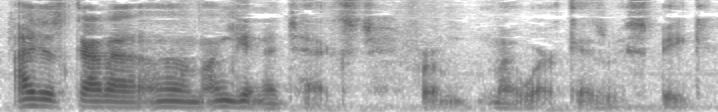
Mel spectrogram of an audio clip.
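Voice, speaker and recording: A woman's voice: deep voice, very animated, normal speed, gravelly, a little mellow, slight background noise. A woman hosting a casual live cooking stream from her home kitchen, talking to viewers as y'all, a bit hot and out of breath. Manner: chatty, addresses viewers as y'all. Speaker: cooking livestream host. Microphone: phone livestream.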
